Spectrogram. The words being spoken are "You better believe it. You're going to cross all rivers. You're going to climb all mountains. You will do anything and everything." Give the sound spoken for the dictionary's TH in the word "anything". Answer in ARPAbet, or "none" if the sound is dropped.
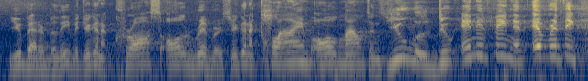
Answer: TH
